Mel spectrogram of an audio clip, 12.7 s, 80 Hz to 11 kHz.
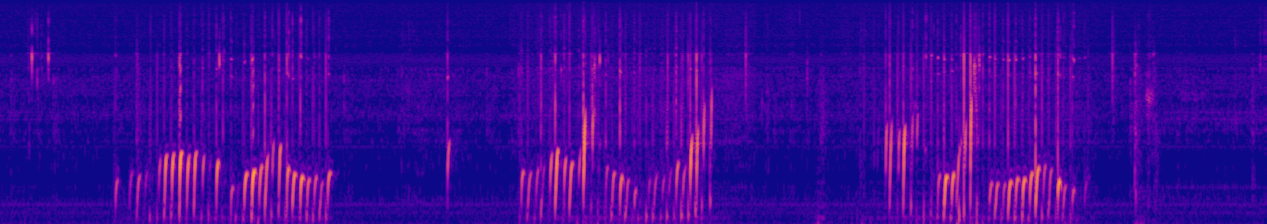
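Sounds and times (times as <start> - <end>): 
trout bubble: 1.2 - 3.4, 5.2 - 7.2, 8.8 - 10.9.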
